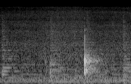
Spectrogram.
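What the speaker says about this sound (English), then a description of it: "I'm going to add my zucchini and squash" Zucchini and squash sautéing for a chicken vegetable lasagna make a faint background sizzle, broken by one sharp clink of a utensil partway through.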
